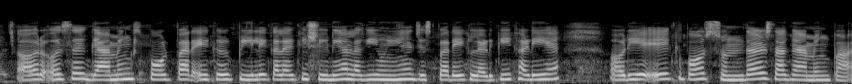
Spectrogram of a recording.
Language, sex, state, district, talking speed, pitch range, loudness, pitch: Hindi, female, Bihar, Jahanabad, 190 wpm, 215-240 Hz, -17 LUFS, 225 Hz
